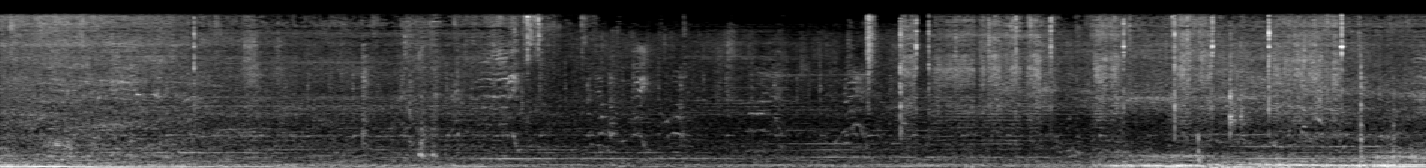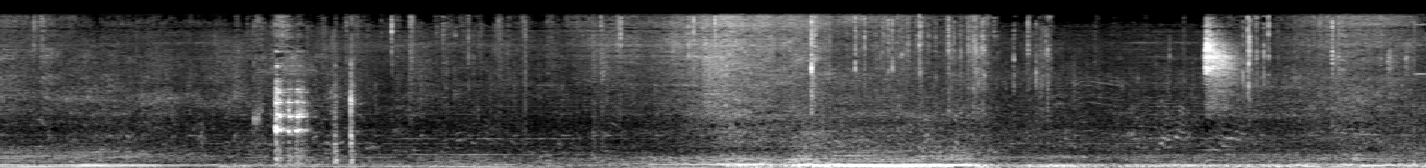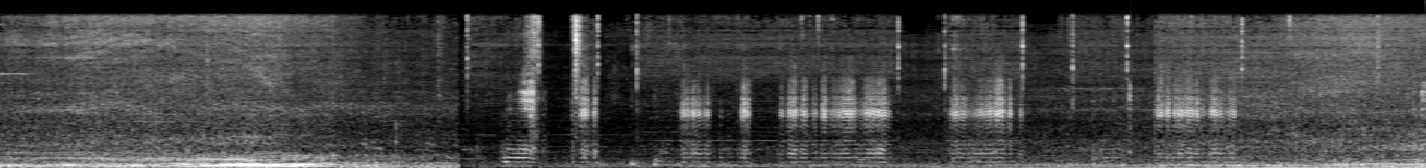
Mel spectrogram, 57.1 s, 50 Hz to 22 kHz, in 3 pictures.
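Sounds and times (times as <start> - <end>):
machine motor humming: 44.6 - 57.0.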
